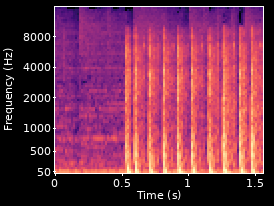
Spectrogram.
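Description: Rapid automatic gunfire in the mobile game PUBG Mobile, a burst of about ten sharp, evenly spaced shots that starts suddenly after a short quiet moment, loud and close, with no talking.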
